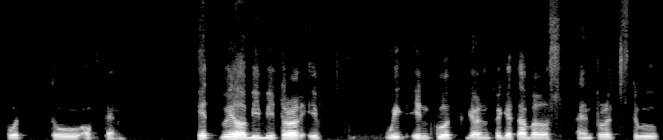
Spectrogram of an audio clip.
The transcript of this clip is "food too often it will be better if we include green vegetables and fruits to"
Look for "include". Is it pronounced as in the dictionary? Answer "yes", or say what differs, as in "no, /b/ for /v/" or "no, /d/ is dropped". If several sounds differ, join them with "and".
no, /l/ is dropped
